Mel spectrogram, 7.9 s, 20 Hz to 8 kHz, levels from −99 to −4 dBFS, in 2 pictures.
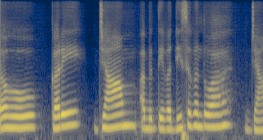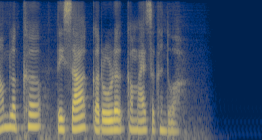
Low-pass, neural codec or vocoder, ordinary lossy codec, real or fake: none; codec, 16 kHz, about 1 kbps, DyCAST, with the encoder's durations; none; fake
